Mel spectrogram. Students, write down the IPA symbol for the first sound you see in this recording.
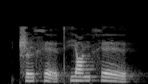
ʈ͡ʂ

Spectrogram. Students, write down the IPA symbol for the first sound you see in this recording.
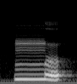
mː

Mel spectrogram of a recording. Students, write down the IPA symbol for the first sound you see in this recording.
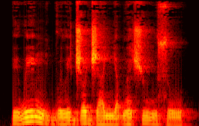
ɪ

